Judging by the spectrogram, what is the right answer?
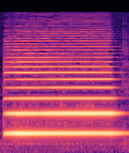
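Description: A single sustained C natural bowed on the A string of a string instrument, held steady and clear for over a second and then fading out, with no talking.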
